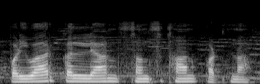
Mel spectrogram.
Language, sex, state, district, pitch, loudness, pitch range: Hindi, male, Bihar, Patna, 135 Hz, -15 LUFS, 130-140 Hz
